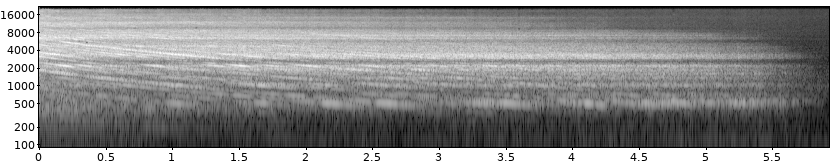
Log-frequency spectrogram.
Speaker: so they ran this thing until the bearings completely utterly shot I mean nothing left of the bearings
